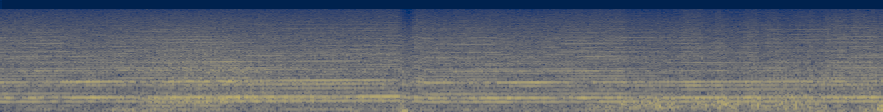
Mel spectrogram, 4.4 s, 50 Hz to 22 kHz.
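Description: Formula 1 race cars in the F1 2013 video game at the Singapore circuit, a steady high-pitched engine whine droning loudly and continuously, close, with no talk.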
